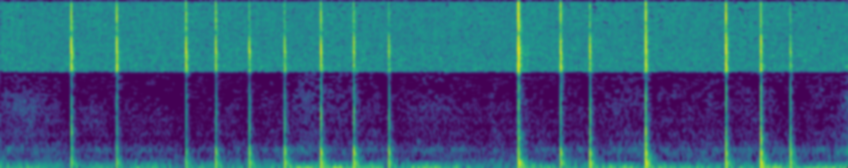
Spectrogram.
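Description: Chalk tapping on a blackboard as characters are written stroke by stroke: a faint, irregular run of short clicks, about twenty in all.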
